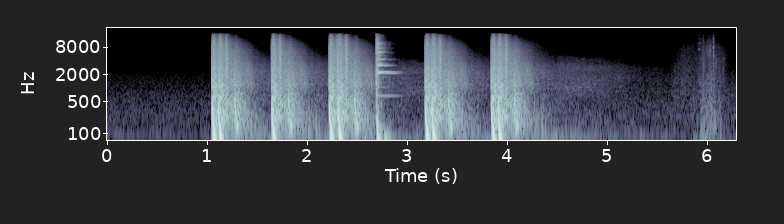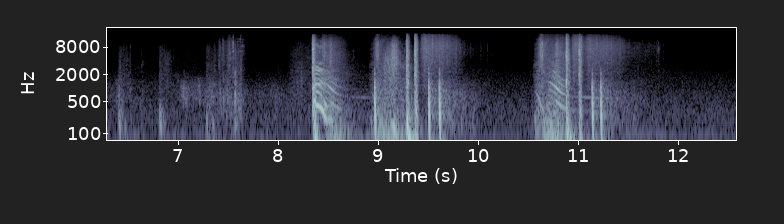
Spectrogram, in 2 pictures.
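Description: Loud gunshots fire in quick succession and echo away.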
